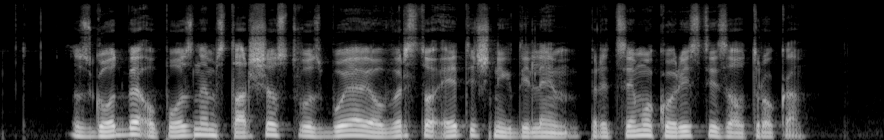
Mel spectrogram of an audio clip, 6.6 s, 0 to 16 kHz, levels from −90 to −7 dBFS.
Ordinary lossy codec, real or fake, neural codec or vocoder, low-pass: none; real; none; 14.4 kHz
